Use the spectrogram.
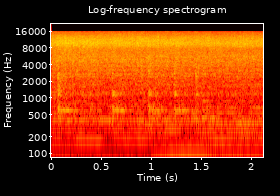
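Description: Beef gravy cooking over high heat in a pan, heard as a dense, even bubbling and sizzling hiss that stays close and steady throughout, with no talk.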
